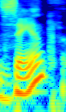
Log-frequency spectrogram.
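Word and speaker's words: Xanth: it's a novel series called zanth I think is the right way to pronounce that XA nth Piers Anthony is the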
